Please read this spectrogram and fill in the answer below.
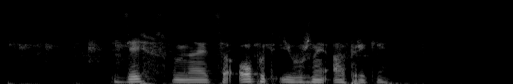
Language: Russian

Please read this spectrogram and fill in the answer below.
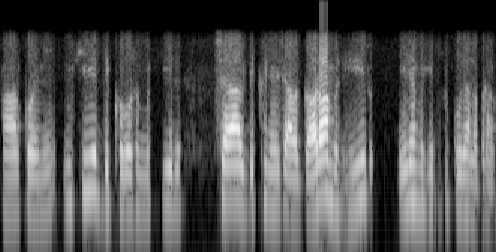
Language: Dogri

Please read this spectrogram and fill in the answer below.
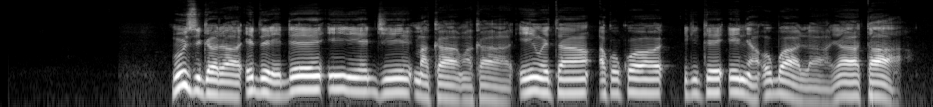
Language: Igbo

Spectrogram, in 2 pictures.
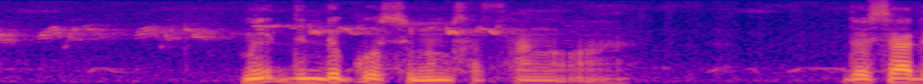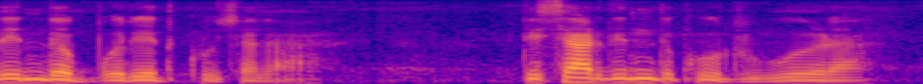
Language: Santali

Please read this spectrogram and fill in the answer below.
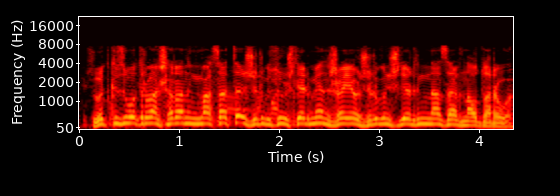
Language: Kazakh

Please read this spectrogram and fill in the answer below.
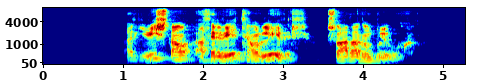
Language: Icelandic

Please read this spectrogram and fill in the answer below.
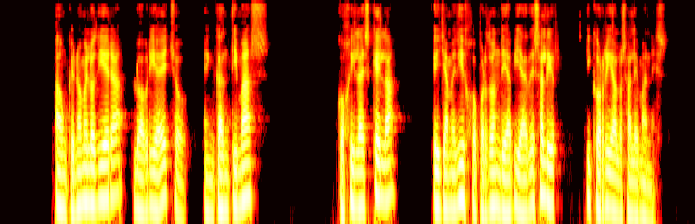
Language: Spanish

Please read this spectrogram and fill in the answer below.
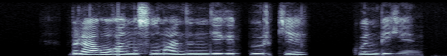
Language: Kazakh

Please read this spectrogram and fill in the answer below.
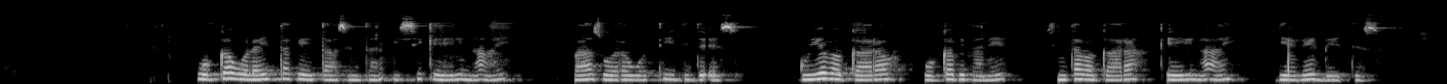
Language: Wolaytta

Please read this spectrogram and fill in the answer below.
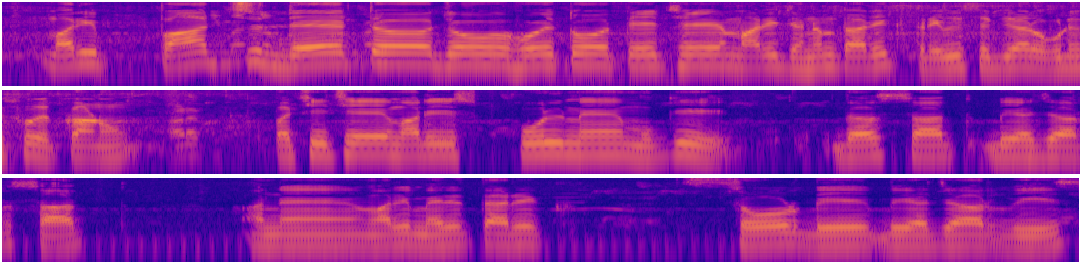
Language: Gujarati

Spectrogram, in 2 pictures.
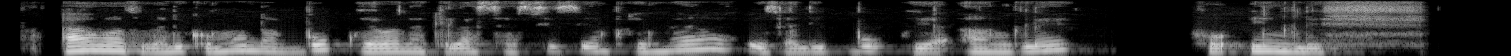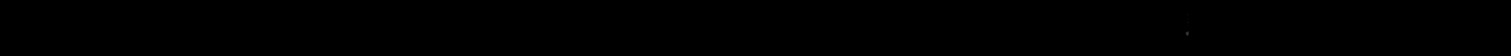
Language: Lingala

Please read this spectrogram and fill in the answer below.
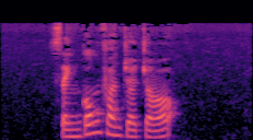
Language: Cantonese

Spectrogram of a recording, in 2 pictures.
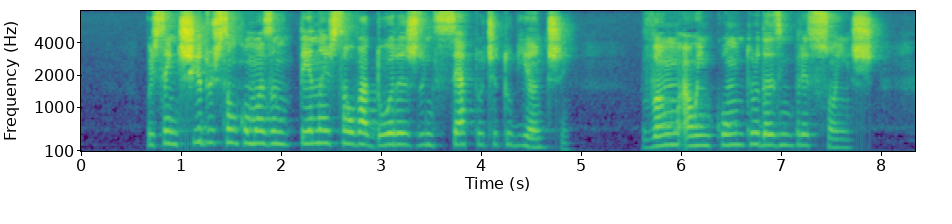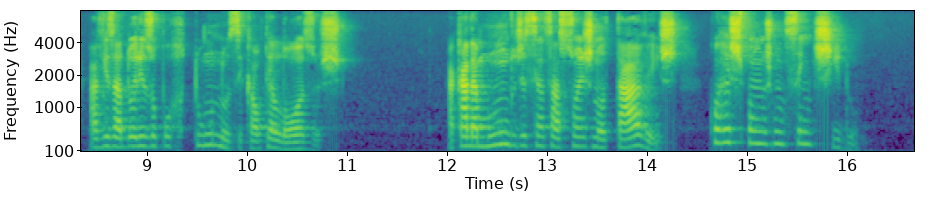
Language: Portuguese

